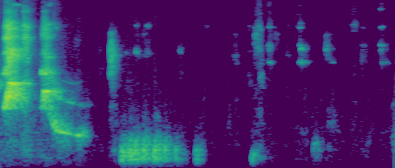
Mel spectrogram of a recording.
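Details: Indoor play among Cavalier King Charles Spaniel puppies, Daisy's six merged with Robin's two: two loud falling yelps, a short low rumbling growl, a few soft grunts, quiet gap, then another low sound at the end.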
